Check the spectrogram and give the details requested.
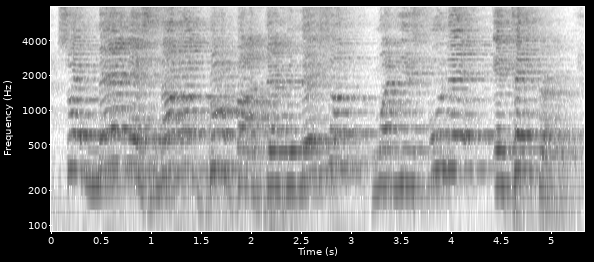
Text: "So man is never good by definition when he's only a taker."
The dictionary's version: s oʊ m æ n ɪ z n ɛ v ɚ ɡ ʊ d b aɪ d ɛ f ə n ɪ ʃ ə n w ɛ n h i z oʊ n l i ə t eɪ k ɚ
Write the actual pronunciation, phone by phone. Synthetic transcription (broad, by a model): s oʊ m æ n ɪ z n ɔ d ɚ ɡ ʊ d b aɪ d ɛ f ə n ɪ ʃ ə n w ɛ n h i z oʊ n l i ə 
